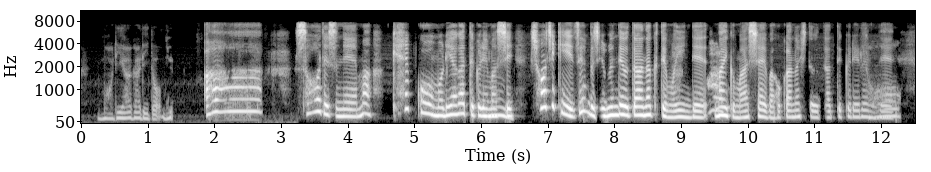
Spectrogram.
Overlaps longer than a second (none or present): none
